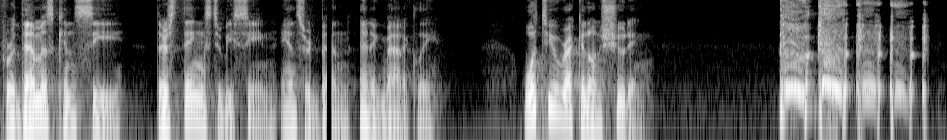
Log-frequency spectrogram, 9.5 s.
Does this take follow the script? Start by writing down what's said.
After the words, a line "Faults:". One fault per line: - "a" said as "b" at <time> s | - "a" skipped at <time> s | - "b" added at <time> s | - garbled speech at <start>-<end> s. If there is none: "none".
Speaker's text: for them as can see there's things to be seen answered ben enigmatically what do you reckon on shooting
for them as can see there's things to be seen answered ben enigmatically what do you reckon on shooting
Faults:
none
